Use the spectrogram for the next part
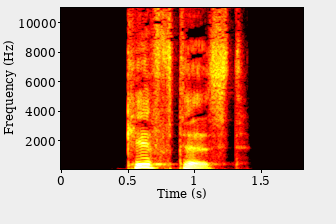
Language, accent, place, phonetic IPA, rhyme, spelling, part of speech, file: German, Germany, Berlin, [ˈkɪftəst], -ɪftəst, kifftest, verb, De-kifftest.ogg
- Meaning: inflection of kiffen: 1. second-person singular preterite 2. second-person singular subjunctive II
